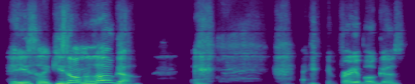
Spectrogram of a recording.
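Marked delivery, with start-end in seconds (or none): 0.5-1.4 high, indignant imitated protest; mock complaint. Retelling the coach complaining about the logo, high mock indignation. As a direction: protest it with sharply raised pitch.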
